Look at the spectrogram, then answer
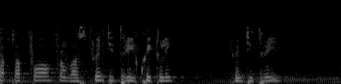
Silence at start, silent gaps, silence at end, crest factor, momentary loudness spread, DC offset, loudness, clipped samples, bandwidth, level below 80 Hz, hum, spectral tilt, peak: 0 s; none; 0 s; 18 dB; 19 LU; under 0.1%; -45 LUFS; under 0.1%; 6.4 kHz; -58 dBFS; none; -4.5 dB/octave; -28 dBFS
